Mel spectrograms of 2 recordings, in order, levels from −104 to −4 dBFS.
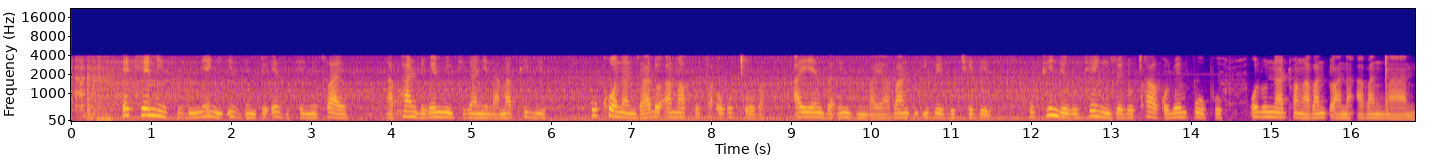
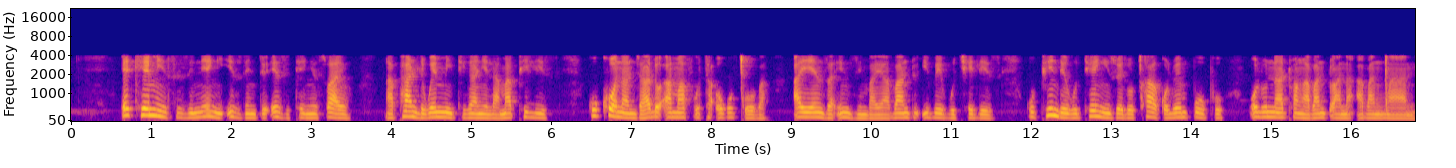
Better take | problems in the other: second | background sound (Idling / Engine starting); 12 dB below the speech

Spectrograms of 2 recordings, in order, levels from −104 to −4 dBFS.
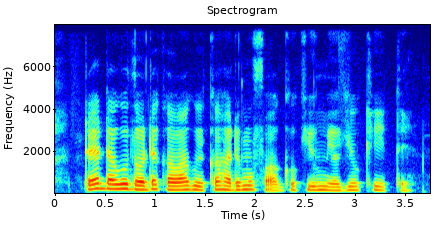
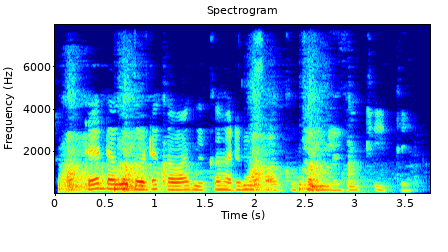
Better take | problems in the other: first | noise reduction (classical method log-MMSE)

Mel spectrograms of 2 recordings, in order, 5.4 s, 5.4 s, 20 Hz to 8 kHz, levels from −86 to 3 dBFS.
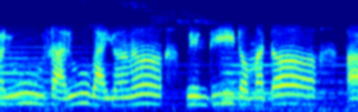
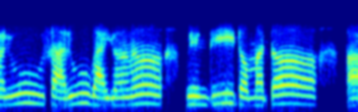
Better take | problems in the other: second | background sound (Church bell); 19 dB below the speech

